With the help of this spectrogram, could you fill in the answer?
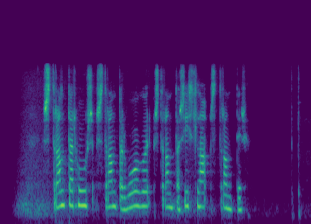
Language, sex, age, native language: Icelandic, female, 20-29, Icelandic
